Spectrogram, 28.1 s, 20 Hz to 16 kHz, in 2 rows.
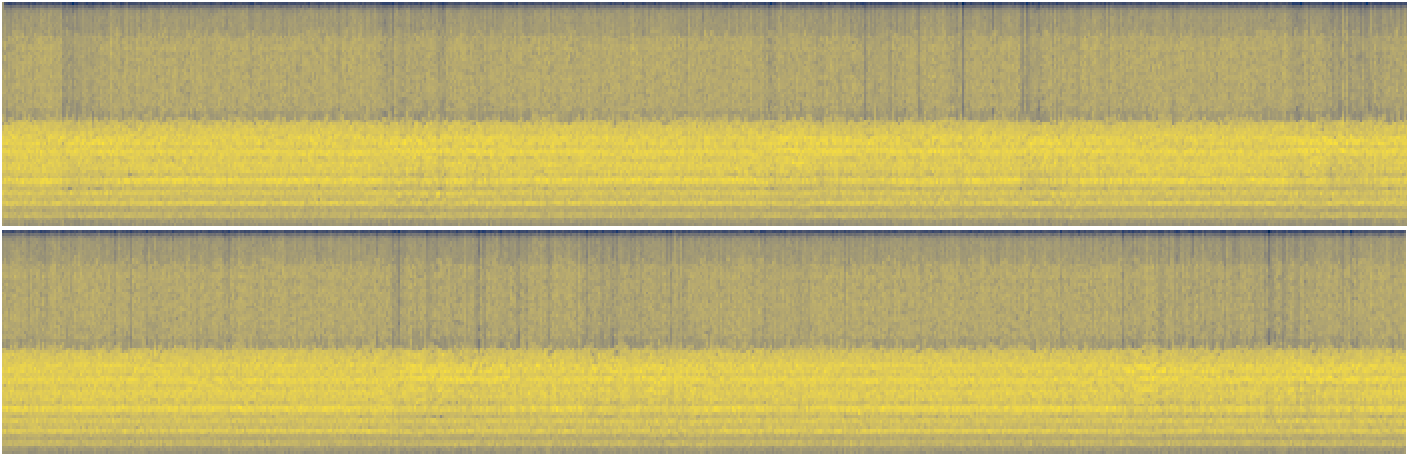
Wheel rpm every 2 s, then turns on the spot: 230, 230, 230, 230, 230, 230, 230, 230, 230, 230, 220, 230, 230, 230.
none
